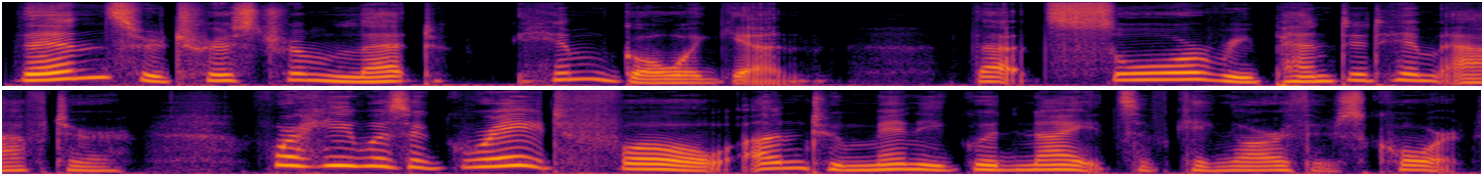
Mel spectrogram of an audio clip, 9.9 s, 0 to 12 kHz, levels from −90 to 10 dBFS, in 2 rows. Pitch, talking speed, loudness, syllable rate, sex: 220 Hz, 160 wpm, -19 LUFS, 3.9 syllables/s, female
